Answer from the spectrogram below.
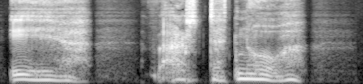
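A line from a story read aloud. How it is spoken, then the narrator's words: Panting, hateful. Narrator (German): keuchte mit unverhohlenem Hass im Gesicht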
